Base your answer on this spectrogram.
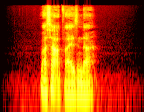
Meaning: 1. comparative degree of wasserabweisend 2. inflection of wasserabweisend: strong/mixed nominative masculine singular 3. inflection of wasserabweisend: strong genitive/dative feminine singular
- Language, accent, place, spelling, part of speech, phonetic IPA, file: German, Germany, Berlin, wasserabweisender, adjective, [ˈvasɐˌʔapvaɪ̯zn̩dɐ], De-wasserabweisender.ogg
